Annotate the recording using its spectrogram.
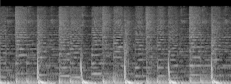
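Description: Electronic dance track with a steady kick drum on every beat, a little over two beats a second, under sustained synth chords and bass, with no vocals.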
